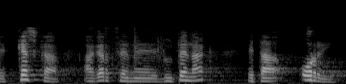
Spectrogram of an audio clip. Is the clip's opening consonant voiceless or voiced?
voiceless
